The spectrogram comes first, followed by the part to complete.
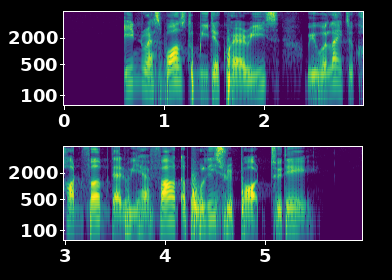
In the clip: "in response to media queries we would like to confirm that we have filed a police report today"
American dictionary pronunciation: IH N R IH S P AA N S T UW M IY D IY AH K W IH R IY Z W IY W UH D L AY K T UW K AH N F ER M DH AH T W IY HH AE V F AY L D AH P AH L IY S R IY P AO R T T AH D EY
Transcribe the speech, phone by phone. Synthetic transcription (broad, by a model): IH N R IH S P AA N S T UW M IY D IY AH K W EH R IY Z W IY W UH D L AY K T UW K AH N F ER M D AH T W IY HH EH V F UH N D AH P AH L IY S R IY P AO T T AH D EY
